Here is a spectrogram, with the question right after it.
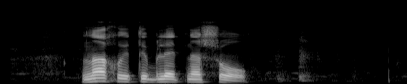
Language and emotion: Russian, angry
